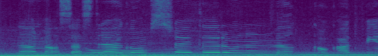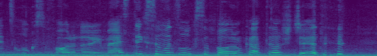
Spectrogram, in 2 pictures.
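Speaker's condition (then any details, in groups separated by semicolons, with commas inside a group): No condition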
